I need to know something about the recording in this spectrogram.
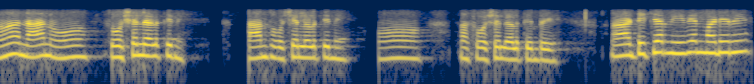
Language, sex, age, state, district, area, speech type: Kannada, female, 45-60, Karnataka, Gulbarga, urban, conversation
